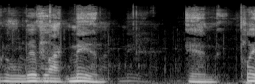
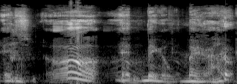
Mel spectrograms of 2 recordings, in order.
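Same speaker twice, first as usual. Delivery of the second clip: choked-up cry; 2 semitones higher than usual. Acted. Emotional hug reunion.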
